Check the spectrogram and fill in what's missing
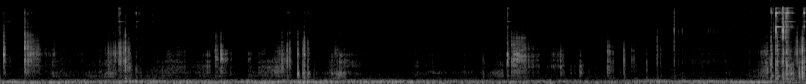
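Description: Small metal leaf charms on a thin metal chain are dangled from the fingertips and shaken in front of a steering wheel, so the leaves clink together. Scattered bright, short metallic clinks and jingles sound over a steady low hum, ending in a louder jangle.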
